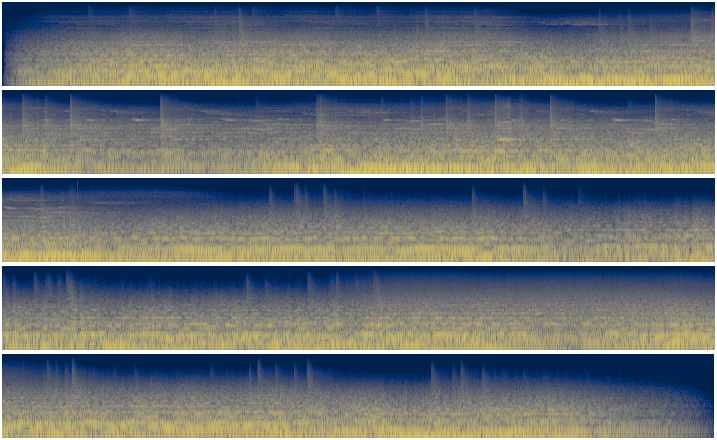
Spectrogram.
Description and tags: Swelling Deep Bass and Pads
A combination of three different pads with a deep, reverbating sound.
